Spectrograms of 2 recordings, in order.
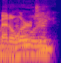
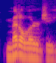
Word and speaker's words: metallurgy: How do you say that word? – Metallurgy? – Metallurgy. Yes. Thank you.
